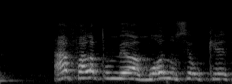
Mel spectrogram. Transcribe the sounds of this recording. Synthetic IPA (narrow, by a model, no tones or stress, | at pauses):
afalɐpɾʊmewamoɾnɐ̃w̃sejʊke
